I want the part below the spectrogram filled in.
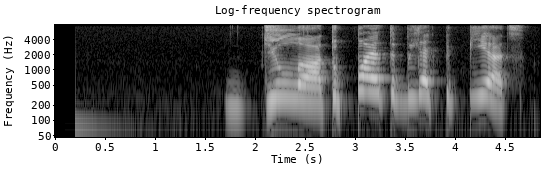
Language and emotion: Russian, angry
